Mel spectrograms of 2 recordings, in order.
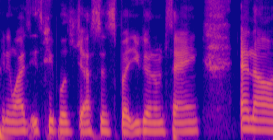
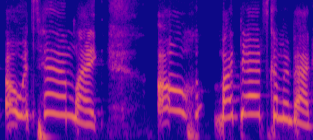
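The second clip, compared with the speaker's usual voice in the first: put-on much higher, childlike plea; a young daughter announcing herself; high small voice; high girl voice; 14 semitones higher than usual. Daughter voiced in retold scene.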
